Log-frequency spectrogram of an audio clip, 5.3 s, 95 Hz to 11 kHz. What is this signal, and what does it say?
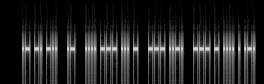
Morse code, heard as a keyed tone, about 40 wpm, 700 Hz. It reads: AND A HOST OF OTHER
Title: Sets of 5 Words Encore2 40wpm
